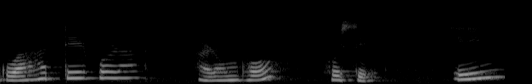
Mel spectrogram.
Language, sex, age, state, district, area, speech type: Assamese, female, 45-60, Assam, Charaideo, urban, spontaneous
